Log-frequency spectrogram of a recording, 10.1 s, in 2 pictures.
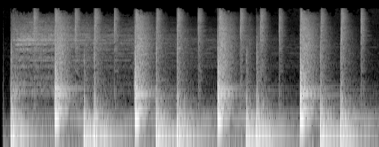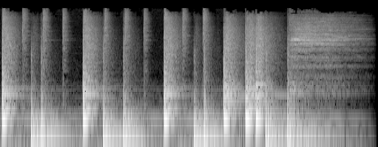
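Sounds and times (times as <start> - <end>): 
music beat: 0.1 - 10.0.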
